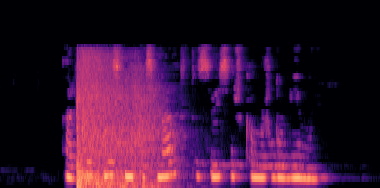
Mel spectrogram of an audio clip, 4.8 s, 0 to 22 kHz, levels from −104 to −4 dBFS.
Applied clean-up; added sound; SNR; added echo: classical method WPE with log-MMSE.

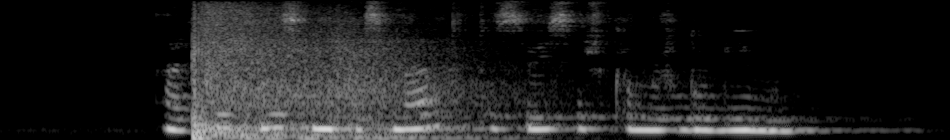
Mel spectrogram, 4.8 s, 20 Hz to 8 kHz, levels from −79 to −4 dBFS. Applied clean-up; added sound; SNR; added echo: none; Boom; 4 dB; reverberation time 0.7 s.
